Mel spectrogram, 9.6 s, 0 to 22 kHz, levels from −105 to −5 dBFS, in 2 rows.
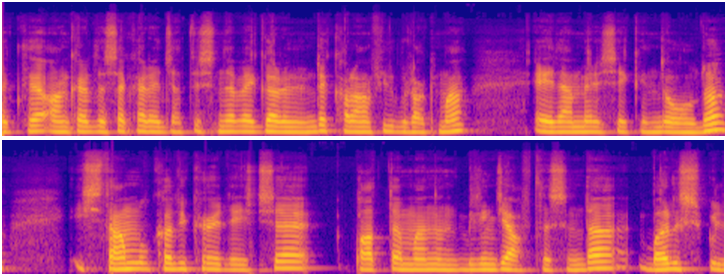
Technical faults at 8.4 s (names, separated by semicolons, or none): none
